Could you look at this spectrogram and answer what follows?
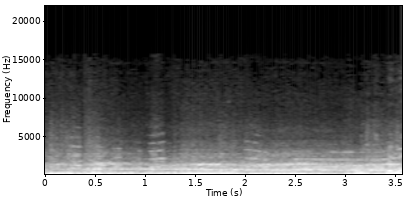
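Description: A Chevrolet Corvette races in Gran Turismo Sport, its engine a constant loud roar with tire noise and skidding layered on top, dense and unbroken throughout.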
